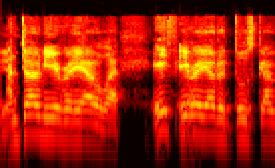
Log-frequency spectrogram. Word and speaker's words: Iraola: But I'm interested to see if Ando, I can't pronounce his name, Areola, yeah. Andoni Iraola.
